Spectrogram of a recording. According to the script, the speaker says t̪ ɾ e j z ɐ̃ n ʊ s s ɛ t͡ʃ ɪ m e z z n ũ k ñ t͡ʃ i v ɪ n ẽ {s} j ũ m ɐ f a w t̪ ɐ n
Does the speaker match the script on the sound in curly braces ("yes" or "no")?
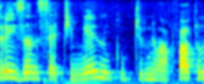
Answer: no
